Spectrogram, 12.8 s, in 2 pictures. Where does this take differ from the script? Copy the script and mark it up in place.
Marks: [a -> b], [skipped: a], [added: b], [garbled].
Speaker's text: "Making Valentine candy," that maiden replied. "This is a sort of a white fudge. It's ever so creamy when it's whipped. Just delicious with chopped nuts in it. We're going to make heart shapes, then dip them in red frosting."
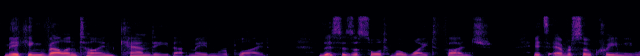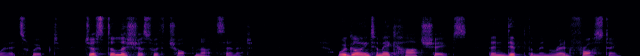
"Making Valentine candy," that maiden replied. "This is a sort of a white fudge. It's ever so creamy when it's whipped. Just delicious with chopped nuts in it. We're going to make heart shapes, then dip them in red frosting."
